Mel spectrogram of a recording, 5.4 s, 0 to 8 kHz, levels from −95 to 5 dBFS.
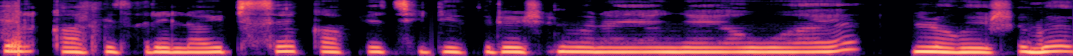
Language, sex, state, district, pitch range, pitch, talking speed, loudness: Hindi, female, Bihar, Muzaffarpur, 235-250 Hz, 240 Hz, 145 wpm, -13 LUFS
